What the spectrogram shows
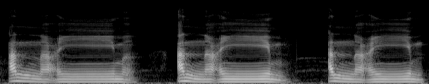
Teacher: Nah, itu langsung ke nunnya. Alnya tidak terbaca. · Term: idgham syamsiyah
